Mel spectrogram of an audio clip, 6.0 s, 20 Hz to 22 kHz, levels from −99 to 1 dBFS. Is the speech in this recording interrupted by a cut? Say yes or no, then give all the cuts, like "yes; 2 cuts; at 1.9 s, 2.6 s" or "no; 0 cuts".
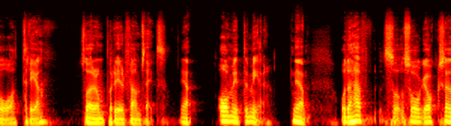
no; 0 cuts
